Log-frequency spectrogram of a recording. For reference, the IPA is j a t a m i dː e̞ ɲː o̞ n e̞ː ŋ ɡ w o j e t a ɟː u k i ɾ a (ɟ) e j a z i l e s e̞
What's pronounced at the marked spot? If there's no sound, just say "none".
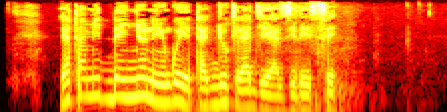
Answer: ɟ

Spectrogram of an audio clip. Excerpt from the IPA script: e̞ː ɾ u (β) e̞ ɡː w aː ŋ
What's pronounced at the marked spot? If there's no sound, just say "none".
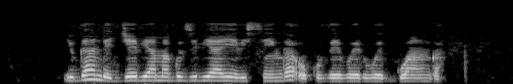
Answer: w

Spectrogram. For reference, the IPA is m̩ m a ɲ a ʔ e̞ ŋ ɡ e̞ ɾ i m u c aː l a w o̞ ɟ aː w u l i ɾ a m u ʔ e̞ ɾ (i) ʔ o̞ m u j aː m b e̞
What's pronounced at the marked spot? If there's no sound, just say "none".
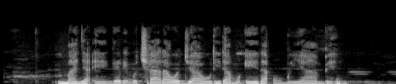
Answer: a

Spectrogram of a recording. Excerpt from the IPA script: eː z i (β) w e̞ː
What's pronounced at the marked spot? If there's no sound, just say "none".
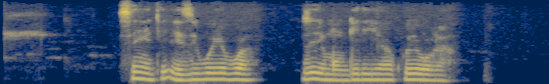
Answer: none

